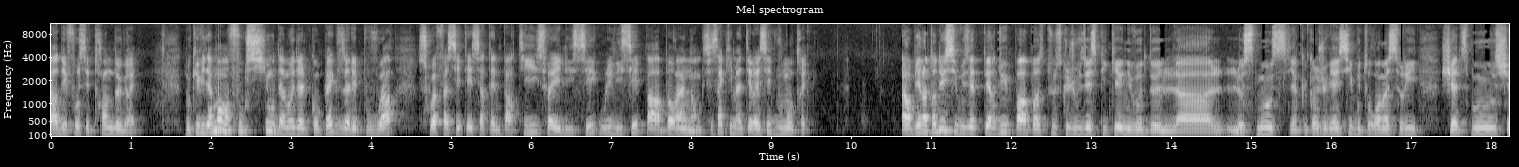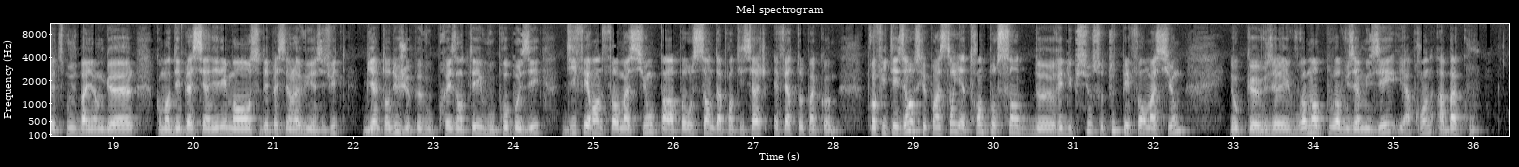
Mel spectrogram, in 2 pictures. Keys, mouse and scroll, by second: 0.0-2.2 middle drag, 3.2-3.7 shift+middle drag, 9.1-9.5 middle drag, 13.3-14.2 shift+middle drag, 15.1 middle click, 16.0-19.7 right drag, 19.7 click, 20.7-21.9 middle drag, 22.7-23.4 shift+middle drag, 29.0 middle click, 33.9-34.9 middle drag.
